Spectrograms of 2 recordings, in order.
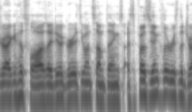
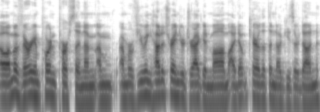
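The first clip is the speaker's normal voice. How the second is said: normal talking voice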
